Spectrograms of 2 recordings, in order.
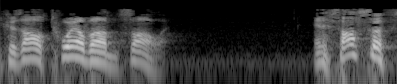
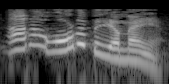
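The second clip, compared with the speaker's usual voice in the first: put-on whiny child; 11 semitones higher, 4 dB louder than usual. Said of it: "He said".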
